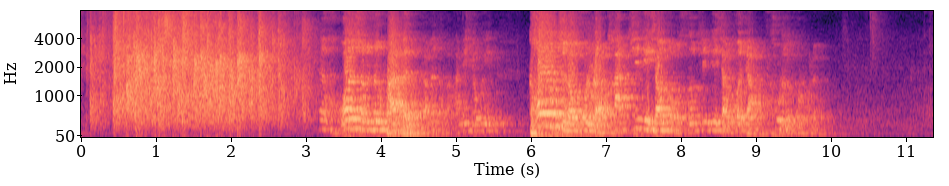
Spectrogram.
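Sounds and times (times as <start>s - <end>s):
crowd applauding: 0.0s - 3.2s
speech: 3.2s - 10.0s.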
